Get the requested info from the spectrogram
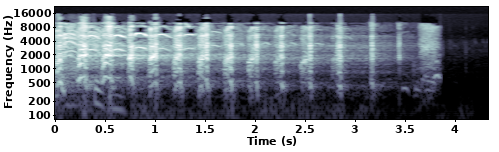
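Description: A person laughing in a rapid run of short bursts, about four a second, slowing and fading away near the end.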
